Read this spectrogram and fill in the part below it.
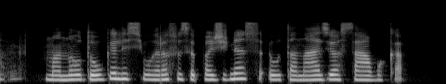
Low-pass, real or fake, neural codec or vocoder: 7.2 kHz; fake; codec, 16 kHz, about 1 kbps, DyCAST, with the encoder's durations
